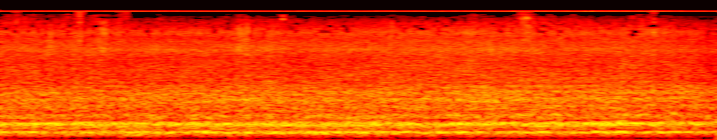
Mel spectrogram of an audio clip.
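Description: Honeybees at an artificial hive make a dense, steady buzzing drone that holds close and even throughout, with no voices.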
